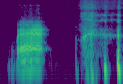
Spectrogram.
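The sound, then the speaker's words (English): A person imitates a sheep's bleat with one loud, wavering, quavering call, followed after a short pause by a brief burst of talk. “You bawling like a sheep.”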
